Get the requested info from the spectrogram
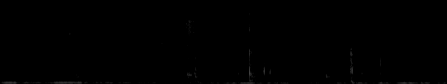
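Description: Near silence, with a few faint, short scrapes and taps of a small painting card touching and dragging through wet acrylic paint on a canvas.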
